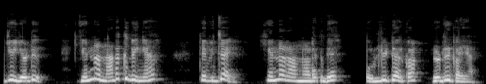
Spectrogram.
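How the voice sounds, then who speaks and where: A hoarse, low-voiced elderly father-in-law in a cartoon, as a woman puts him on. He rattles off scoldings quickly in a dark, gravelly tone. The sound is dull and lo-fi. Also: animated. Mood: angry scolding. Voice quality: deep, husky, rapid barking delivery. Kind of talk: cartoon voice acting.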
